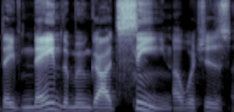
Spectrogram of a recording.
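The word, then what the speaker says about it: Sin: Uh in um we see that the in in cultures that that they've named the moon god seen which is spelled s i n but pronounced seen as if you you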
